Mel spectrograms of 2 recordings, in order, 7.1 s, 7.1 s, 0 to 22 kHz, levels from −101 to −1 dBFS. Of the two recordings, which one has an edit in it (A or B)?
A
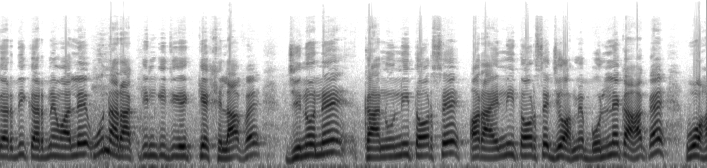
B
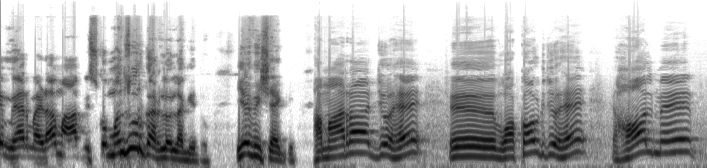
B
